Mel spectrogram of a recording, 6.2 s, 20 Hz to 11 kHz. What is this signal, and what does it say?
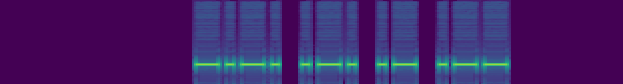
Morse code, heard as a keyed tone, about 16 wpm, 800 Hz. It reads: CRAW
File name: Alphabetical / Alphabetical mp3s / Cs @15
